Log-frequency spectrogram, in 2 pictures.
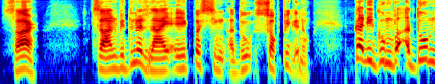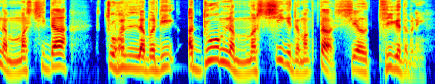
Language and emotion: Manipuri, angry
